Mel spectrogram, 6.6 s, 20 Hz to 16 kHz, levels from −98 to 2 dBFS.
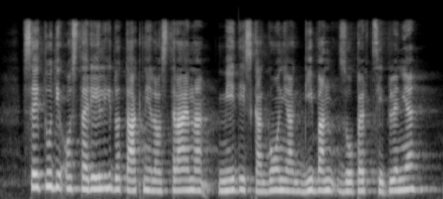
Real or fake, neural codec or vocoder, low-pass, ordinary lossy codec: fake; codec, 24 kHz, 3.1 kbps, DualCodec; 10.8 kHz; AAC, 64 kbps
